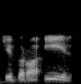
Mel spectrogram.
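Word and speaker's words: جبرائيل: In addition to the names of the angels, and notice that there's a difference here between Jibril and Jibra'il, right? Those are two different ways of saying the same angel.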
